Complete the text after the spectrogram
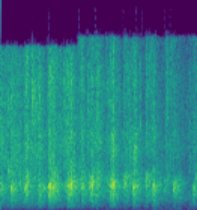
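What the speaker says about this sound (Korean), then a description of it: "우리 하나님 박수 올려드려요" A church congregation claps together in a rhythmic, fairly steady beat, a short burst of moderate, close applause in a Seoul church during a Sunday service.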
